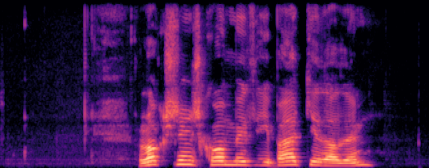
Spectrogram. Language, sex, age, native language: Icelandic, male, 70-79, Icelandic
